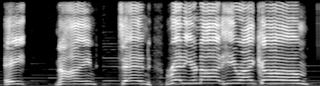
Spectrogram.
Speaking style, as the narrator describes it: shouted Micah

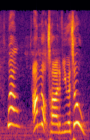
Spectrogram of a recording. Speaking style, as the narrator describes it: chirped Otis

